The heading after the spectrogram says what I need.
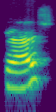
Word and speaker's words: cache: without a power tools cache memory pronounced as cash is a special high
